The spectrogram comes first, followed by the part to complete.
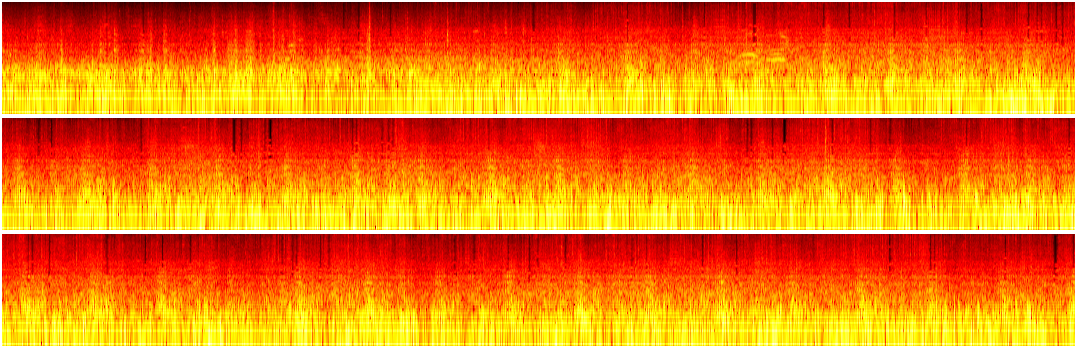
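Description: Steady rushing noise inside the cockpit of a pedal-powered human-powered aircraft under way: airflow over the fairing and the pedal drive, heavy at the low end, with no breaks.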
